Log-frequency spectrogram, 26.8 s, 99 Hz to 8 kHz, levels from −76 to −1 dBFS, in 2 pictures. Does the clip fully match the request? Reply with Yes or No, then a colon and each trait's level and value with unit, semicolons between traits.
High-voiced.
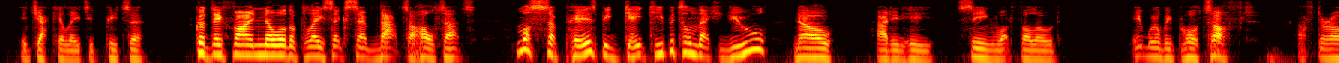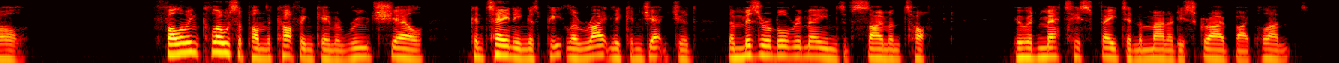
No: medium, 140 Hz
